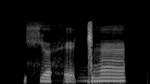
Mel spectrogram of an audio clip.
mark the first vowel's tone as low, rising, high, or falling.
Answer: low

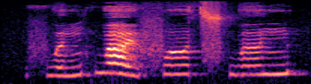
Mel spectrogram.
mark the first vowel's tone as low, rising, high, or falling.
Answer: rising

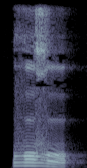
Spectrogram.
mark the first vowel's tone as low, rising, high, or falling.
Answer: high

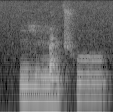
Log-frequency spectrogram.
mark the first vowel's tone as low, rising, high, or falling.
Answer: low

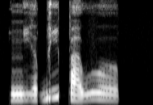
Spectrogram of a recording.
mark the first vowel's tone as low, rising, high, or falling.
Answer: low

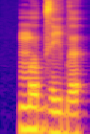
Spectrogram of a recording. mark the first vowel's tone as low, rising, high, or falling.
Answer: high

